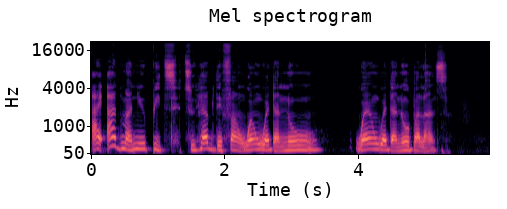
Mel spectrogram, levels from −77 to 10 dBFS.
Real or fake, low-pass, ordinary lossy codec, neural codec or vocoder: real; none; none; none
